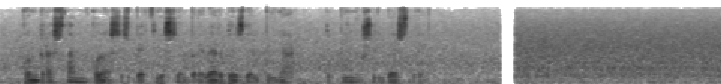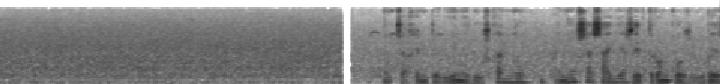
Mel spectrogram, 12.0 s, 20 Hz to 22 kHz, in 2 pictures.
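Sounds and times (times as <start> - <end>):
stream rushing over rocks: 3.8 - 8.9.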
